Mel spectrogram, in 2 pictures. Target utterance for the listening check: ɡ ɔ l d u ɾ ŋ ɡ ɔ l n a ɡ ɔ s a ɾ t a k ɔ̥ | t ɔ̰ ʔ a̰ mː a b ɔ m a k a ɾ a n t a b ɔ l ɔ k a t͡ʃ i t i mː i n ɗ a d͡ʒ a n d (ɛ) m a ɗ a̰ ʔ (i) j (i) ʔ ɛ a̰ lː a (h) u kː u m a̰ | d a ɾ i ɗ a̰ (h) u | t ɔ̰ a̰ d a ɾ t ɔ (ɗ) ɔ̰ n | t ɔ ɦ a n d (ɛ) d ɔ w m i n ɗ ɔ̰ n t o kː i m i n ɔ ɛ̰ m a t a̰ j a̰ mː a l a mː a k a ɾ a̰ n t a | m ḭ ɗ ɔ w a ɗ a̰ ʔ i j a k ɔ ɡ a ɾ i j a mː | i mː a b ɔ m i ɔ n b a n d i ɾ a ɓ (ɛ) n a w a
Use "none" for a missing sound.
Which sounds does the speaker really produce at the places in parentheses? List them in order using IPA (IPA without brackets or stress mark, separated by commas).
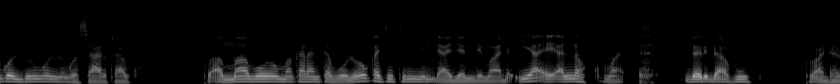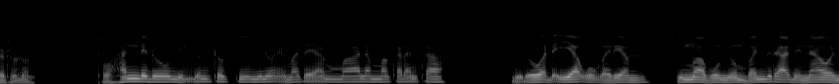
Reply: ɛ, i, a, h, f, ɗ, ɛ, ɛ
